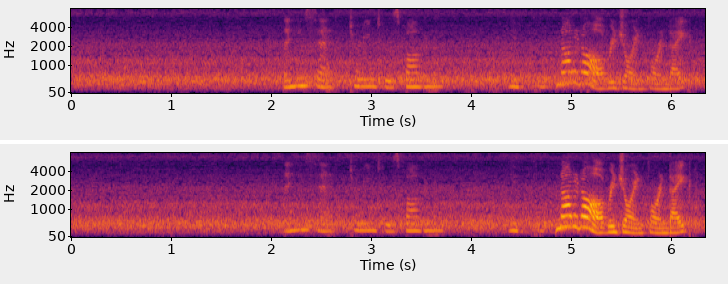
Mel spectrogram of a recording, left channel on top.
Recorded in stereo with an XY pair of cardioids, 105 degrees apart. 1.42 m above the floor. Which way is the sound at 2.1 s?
50° left.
